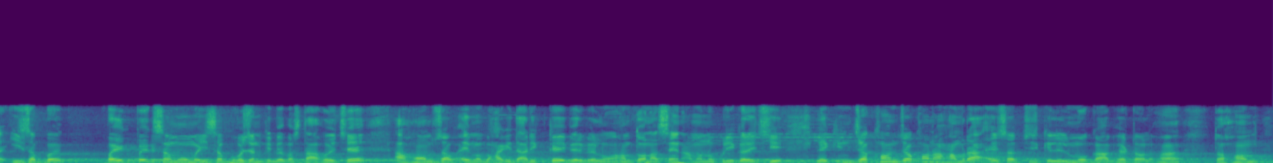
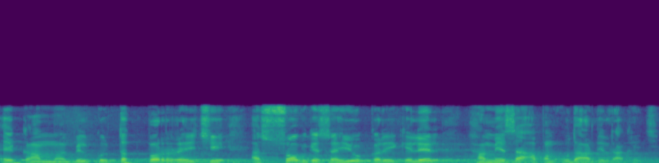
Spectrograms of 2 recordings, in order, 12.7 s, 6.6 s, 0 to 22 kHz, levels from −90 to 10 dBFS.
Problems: background sounds at intervals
